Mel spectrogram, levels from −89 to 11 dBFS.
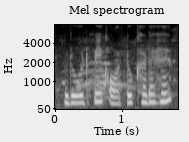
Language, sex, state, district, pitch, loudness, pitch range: Hindi, female, Jharkhand, Palamu, 265 Hz, -12 LUFS, 255-295 Hz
